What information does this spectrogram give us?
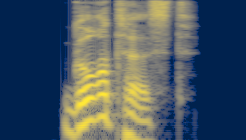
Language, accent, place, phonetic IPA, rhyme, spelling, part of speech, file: German, Germany, Berlin, [ˈɡʊʁtəst], -ʊʁtəst, gurrtest, verb, De-gurrtest.ogg
- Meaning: inflection of gurren: 1. second-person singular preterite 2. second-person singular subjunctive II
